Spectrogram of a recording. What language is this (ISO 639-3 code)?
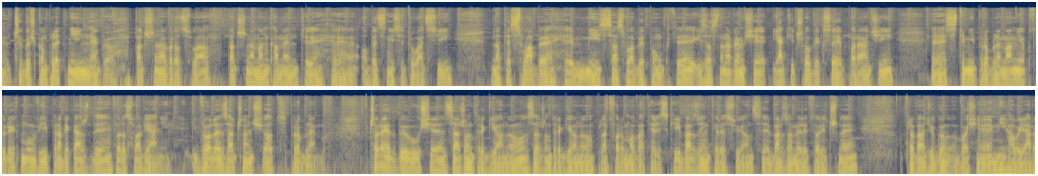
pol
